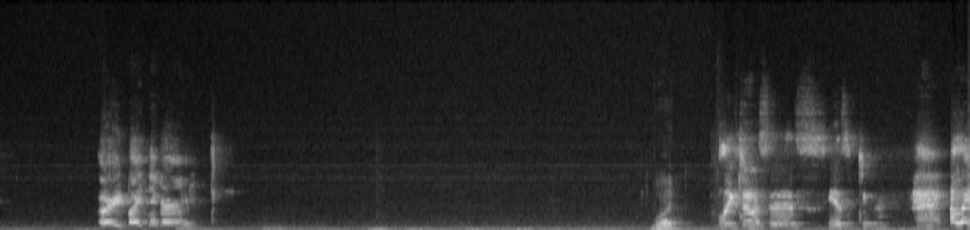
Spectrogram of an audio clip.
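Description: A young man speaks casually into a microphone close by.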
